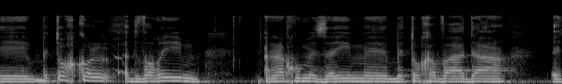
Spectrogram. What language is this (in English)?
Hebrew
